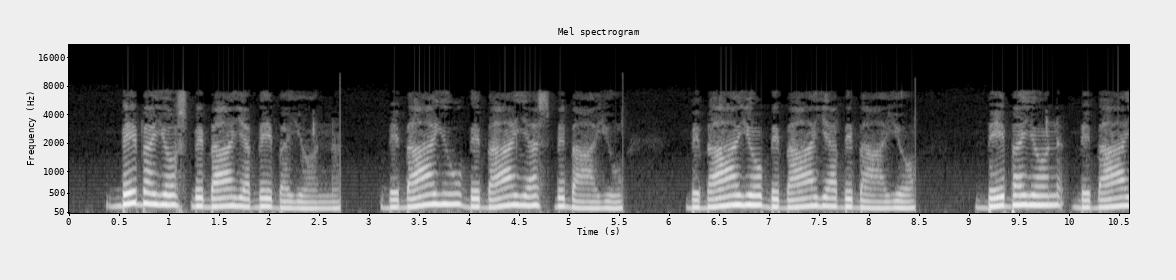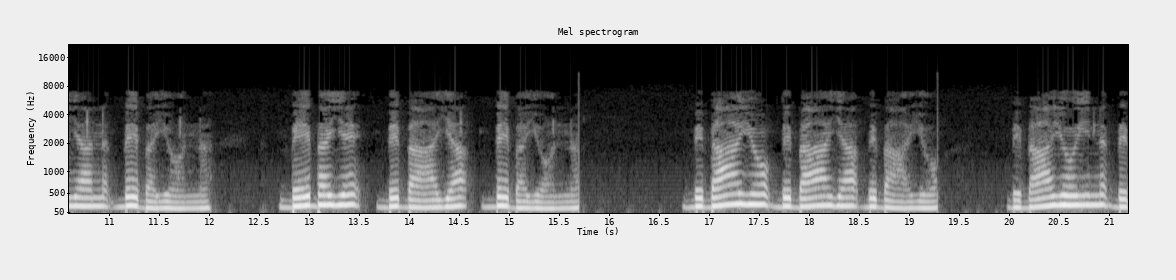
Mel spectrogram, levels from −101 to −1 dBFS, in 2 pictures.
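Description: From 0.14 to 21.19 s, clock slip clicks recur roughly every 50 ms as a soft rattle, likely from unsynchronised clocks about 400 ppm apart dropping or repeating single samples.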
